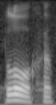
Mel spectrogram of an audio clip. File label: bad, russian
